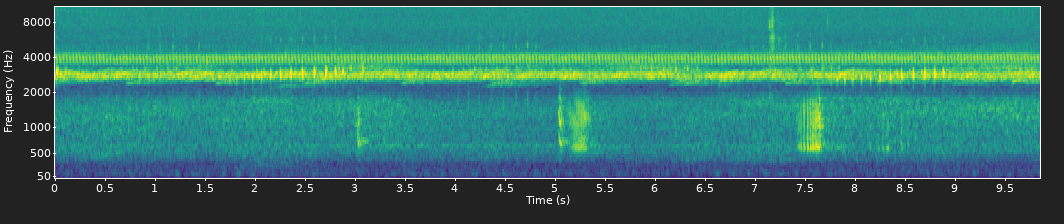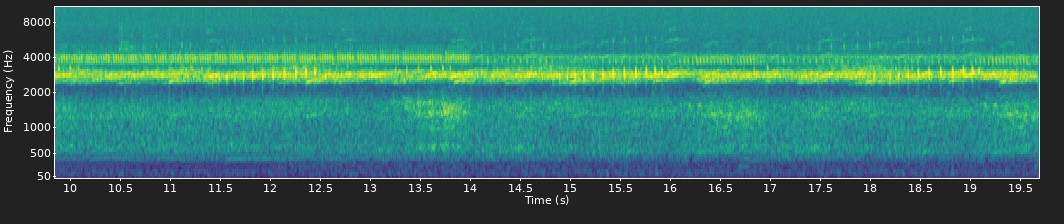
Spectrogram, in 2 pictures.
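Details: Wetland frog chorus, Caddo Lake refuge, eastern Texas, USA, March 2024, including spring peepers, chorus frogs and leopard frogs; continuous shrill trilling with short lower croaks and snoring notes breaking through every few seconds.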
